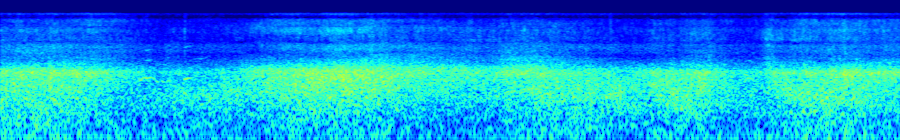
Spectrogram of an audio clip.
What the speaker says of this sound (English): the wind's coming in right out of the west, right off the Gulf, kicking up the waves here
